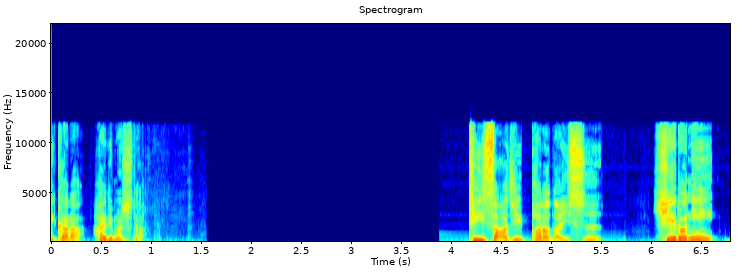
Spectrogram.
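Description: A man speaks lively over a microphone, with short pauses.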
